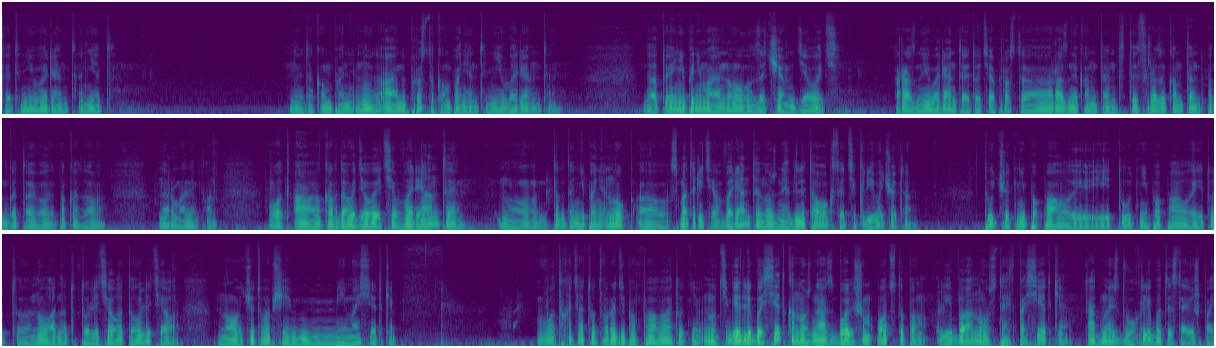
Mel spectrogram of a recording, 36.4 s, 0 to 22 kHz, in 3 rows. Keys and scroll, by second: 6.0 space, 10.6 space, 13.6 space, 14.9 super+\, 16.0 space, 18.4 shift+o, 19.4 shift+o, 21.0 space, 22.0 F1, 24.9 space, 36.0 space.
